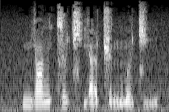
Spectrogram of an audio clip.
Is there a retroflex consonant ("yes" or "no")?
yes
